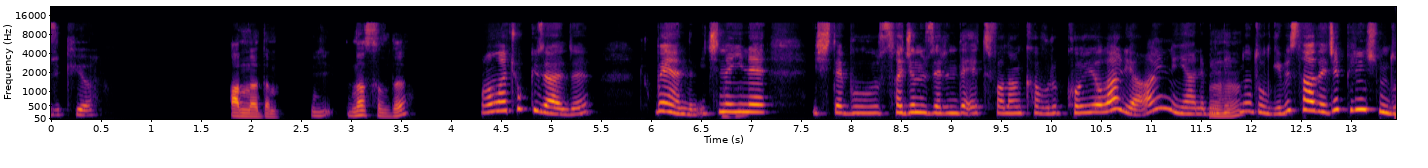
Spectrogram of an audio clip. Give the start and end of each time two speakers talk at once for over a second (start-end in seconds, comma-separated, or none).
none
